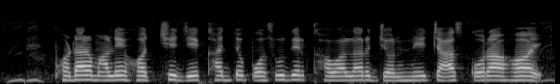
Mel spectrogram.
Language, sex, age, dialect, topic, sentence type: Bengali, male, 31-35, Jharkhandi, agriculture, statement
